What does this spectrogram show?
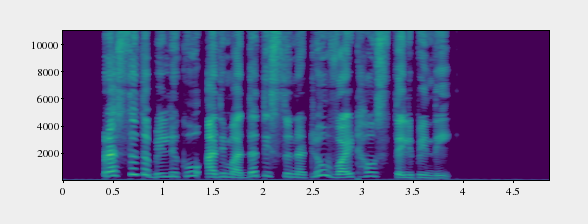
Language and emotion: Telugu, neutral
